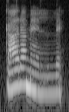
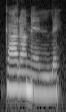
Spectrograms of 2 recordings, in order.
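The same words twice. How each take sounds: First: Said in the usual way. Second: "Caramelle" with the double L held long. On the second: Shown as a demonstration. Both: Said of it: "Make sure to do that L".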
